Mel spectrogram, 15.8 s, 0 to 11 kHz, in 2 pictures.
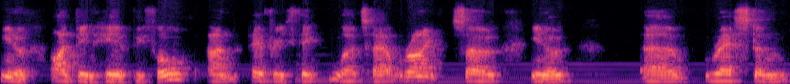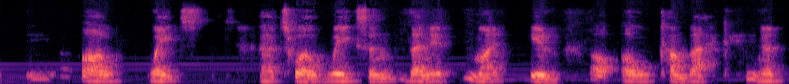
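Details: Aphasia in a man who had five strokes from 2007 to 2015; the 2013 stroke left him paralysed with aphasia affecting word fluency, reading and writing, and his language worsened during lockdown.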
